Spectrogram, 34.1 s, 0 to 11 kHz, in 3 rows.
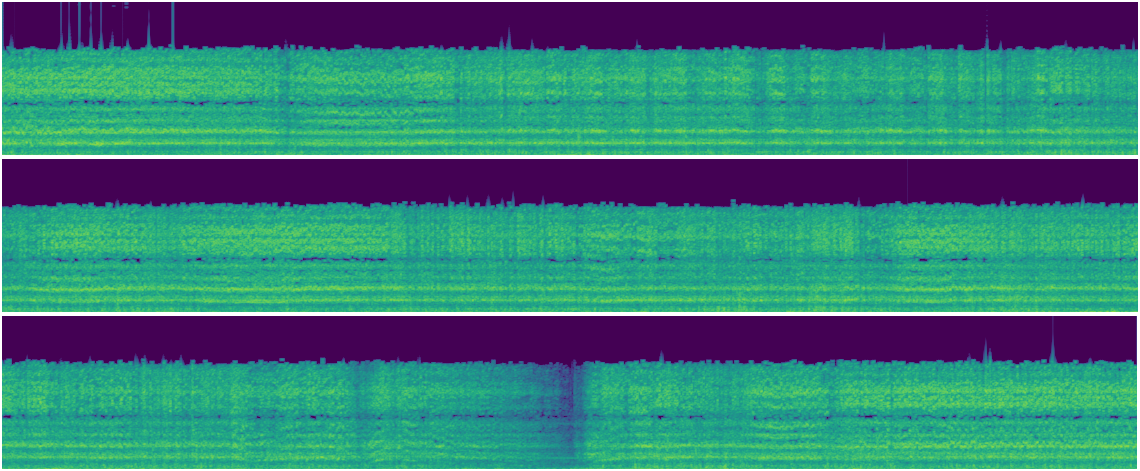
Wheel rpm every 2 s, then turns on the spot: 220, 220, 230, 240, 230, 230, 220, 220, 230, 230, 230, 230, 210, 100, 110, 210, 200.
none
